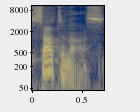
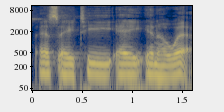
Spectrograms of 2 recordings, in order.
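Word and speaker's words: Σατανᾶς: Satan, just for instance, and the Greek word is actually, the way you'd pronounce it is Satanas, Satanos.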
